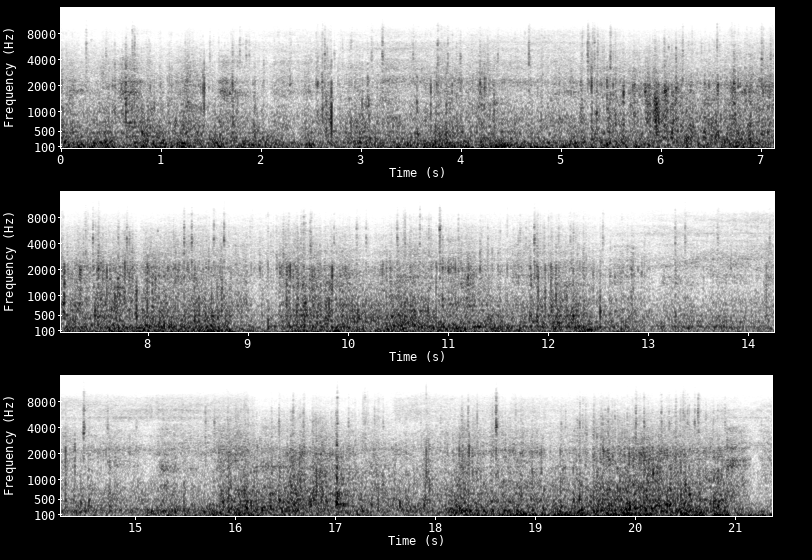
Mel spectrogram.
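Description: Mountain bike rolling fast along a dirt trail: wind rushing over the microphone and tyres running over packed dirt and leaves, with a constant patter of small clicks and rattles from the bike over bumps.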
